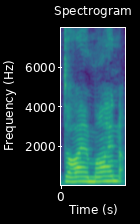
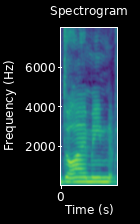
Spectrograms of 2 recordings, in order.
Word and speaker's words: Diamine: So the diamine inks, they're actually pronounced diamine. I looked it up just now. I've been calling them diamine for years.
